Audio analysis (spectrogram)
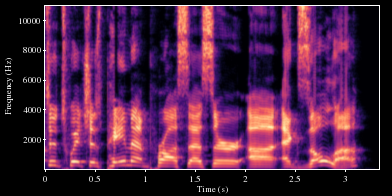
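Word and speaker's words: Xsolla: twitch's payment processor uh exola i think that's how you pronounce it it's x-s-o-l-l-a uh to see if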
